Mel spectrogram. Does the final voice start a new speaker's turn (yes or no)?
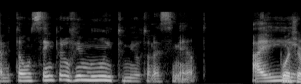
yes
